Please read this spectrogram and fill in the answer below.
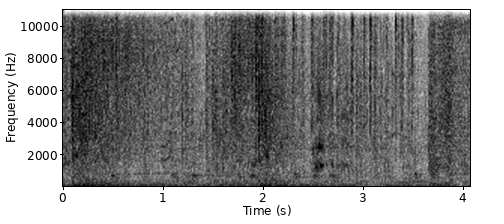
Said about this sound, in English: Double tap to shoot a fireball.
